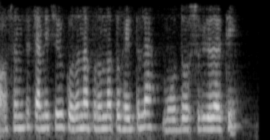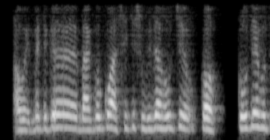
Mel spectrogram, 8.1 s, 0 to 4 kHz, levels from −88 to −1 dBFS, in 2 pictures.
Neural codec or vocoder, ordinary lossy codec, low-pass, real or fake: codec, 16 kHz, 0.4 kbps, LongCat-Audio-Codec; MP3, 32 kbps; 3.6 kHz; fake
